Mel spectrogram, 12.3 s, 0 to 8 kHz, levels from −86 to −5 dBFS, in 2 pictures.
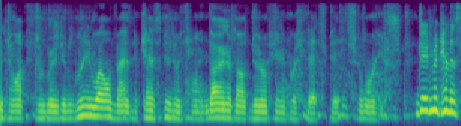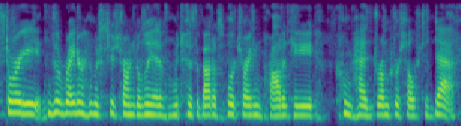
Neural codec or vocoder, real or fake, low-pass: autoencoder, 22.05 kHz, a latent of 192 numbers a frame, VITS, trained on one speaker; fake; 7.2 kHz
